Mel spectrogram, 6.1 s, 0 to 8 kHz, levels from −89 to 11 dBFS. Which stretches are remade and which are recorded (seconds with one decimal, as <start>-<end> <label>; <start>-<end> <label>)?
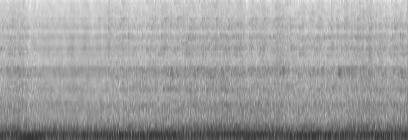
0.0-0.6 recorded; 0.6-1.6 remade; 1.6-6.1 recorded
